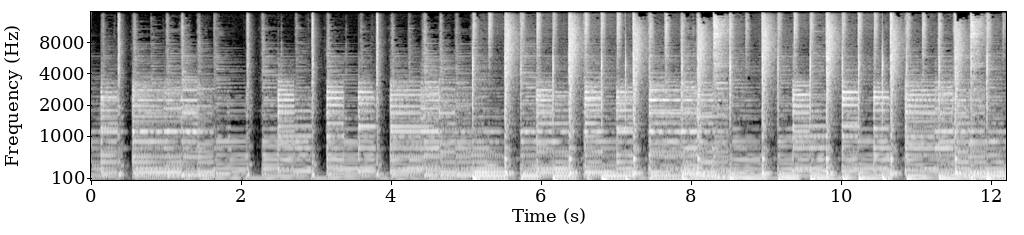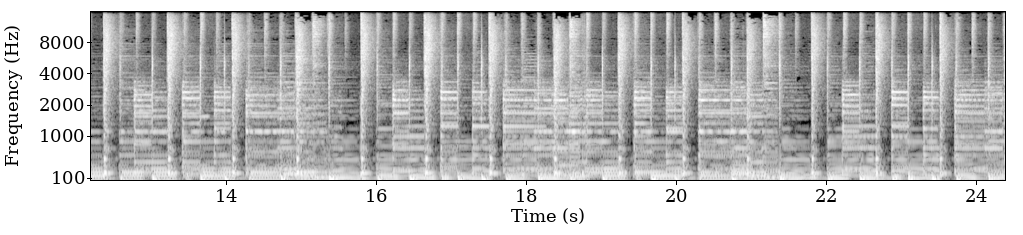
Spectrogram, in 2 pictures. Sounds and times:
Music: 0.0s - 24.3s.

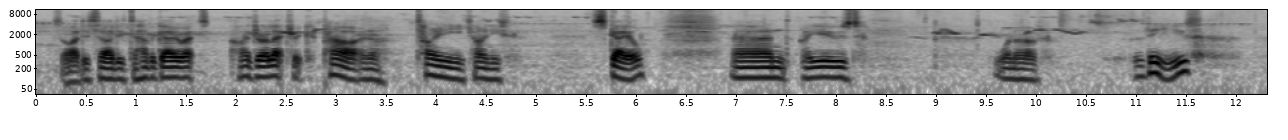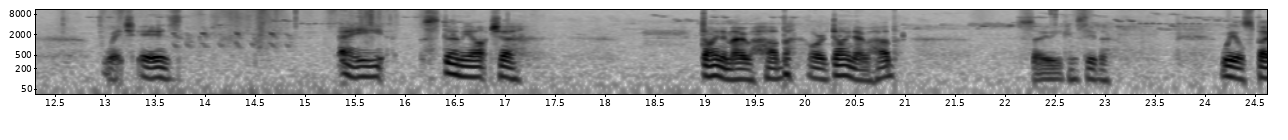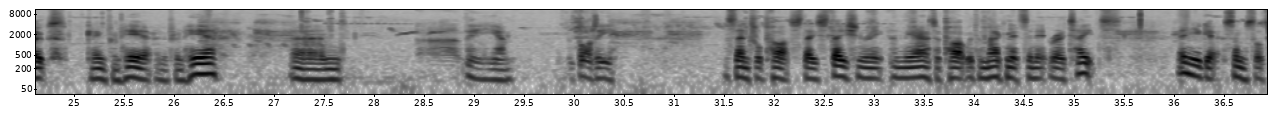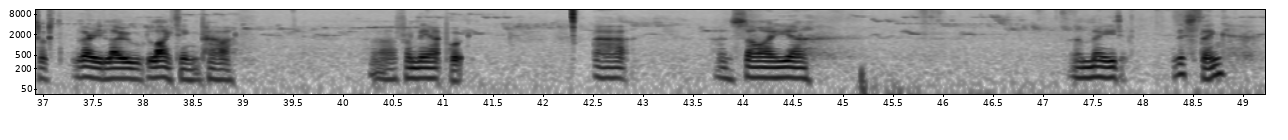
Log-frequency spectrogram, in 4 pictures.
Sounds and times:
Speech: 0.2s - 4.8s, 5.6s - 6.1s, 7.0s - 8.3s, 9.6s - 10.2s, 11.0s - 11.8s, 13.0s - 13.8s, 15.3s - 17.3s, 19.0s - 21.0s, 22.2s - 23.1s, 24.2s - 26.6s, 27.2s - 27.8s, 28.9s - 29.4s, 30.0s - 30.5s, 31.5s - 39.0s, 40.3s - 41.3s, 42.5s - 42.9s, 43.7s - 44.8s, 47.3s - 49.1s.

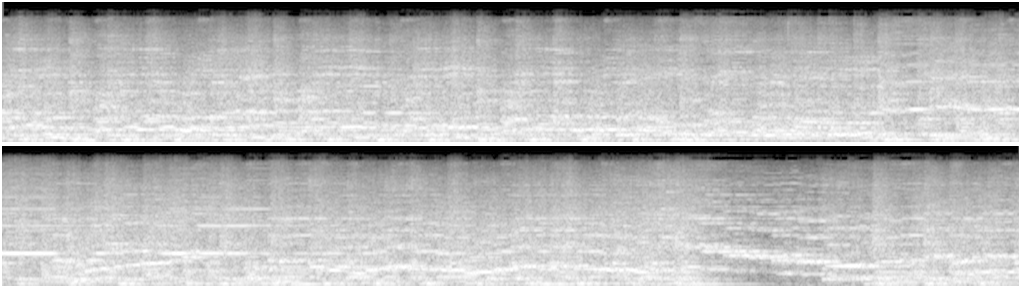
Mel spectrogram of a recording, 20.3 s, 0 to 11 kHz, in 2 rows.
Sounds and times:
Dance music: 0.0s - 20.3s.

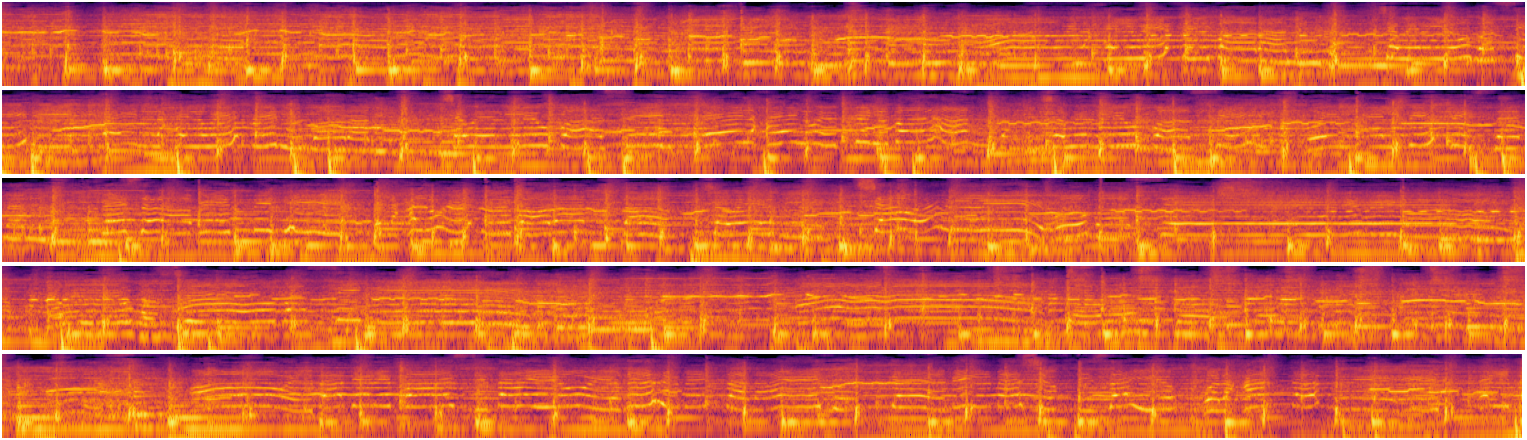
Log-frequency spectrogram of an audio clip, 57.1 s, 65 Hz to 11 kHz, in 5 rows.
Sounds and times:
Middle Eastern music: 0.0s - 57.0s.

